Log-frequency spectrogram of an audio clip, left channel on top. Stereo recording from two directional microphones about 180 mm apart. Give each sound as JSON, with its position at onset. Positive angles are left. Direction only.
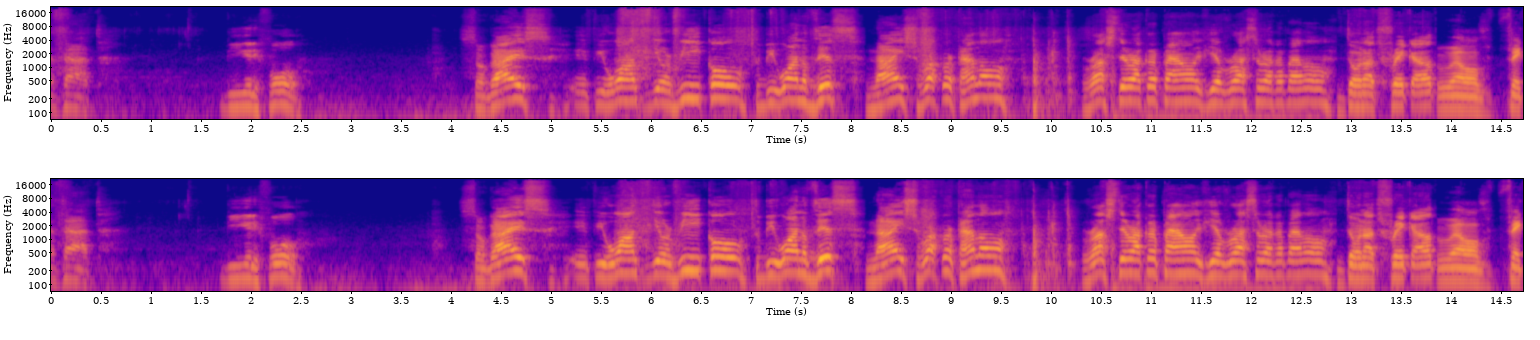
{"t": 0.1, "sound": "speech", "side_deg": -15}
{"t": 4.2, "sound": "speech", "side_deg": -35}
{"t": 10.2, "sound": "door", "side_deg": -85}
{"t": 10.5, "sound": "speech", "side_deg": -20}
{"t": 10.9, "sound": "speech", "side_deg": -35}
